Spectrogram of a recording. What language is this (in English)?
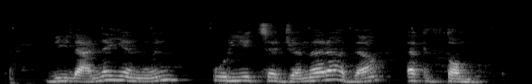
Kabyle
